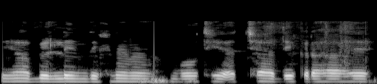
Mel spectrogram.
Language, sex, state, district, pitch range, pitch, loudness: Hindi, male, Chhattisgarh, Raigarh, 130-140 Hz, 135 Hz, -17 LUFS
